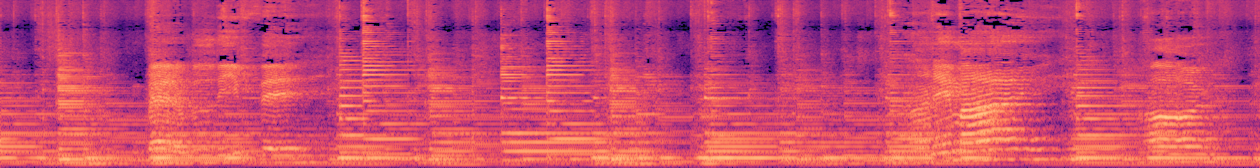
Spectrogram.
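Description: Steel-string acoustic guitar played in chords, strummed and picked in a steady rhythm, with the chord changing every second or two.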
